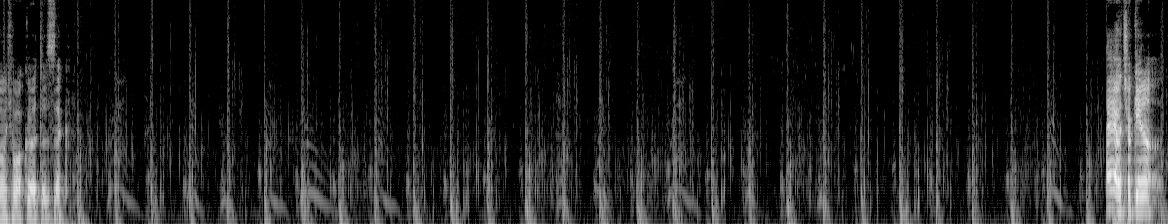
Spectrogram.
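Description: A pickaxe strikes rock again and again in quick, steady blows.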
